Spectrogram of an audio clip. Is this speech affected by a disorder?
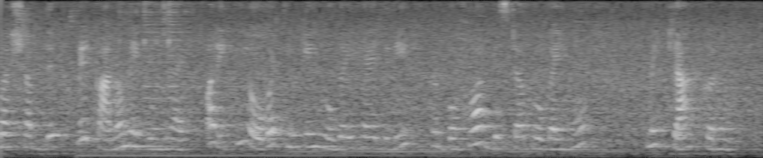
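No.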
